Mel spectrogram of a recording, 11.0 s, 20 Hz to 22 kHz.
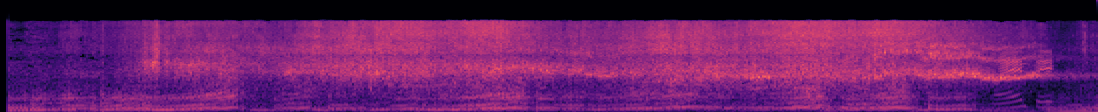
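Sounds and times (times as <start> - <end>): car engine revving: 0.1 - 10.9
tyres squealing: 2.8 - 10.7.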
